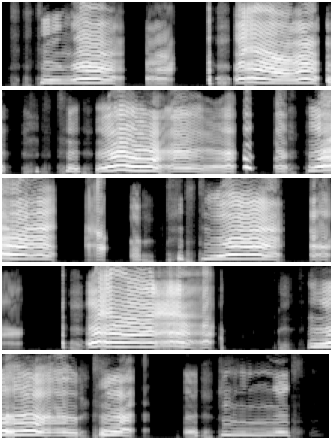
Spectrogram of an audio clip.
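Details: Baby crying sound effect: loud, high-pitched rhythmic infant crying with long wailing cries separated by short gasping breaths.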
